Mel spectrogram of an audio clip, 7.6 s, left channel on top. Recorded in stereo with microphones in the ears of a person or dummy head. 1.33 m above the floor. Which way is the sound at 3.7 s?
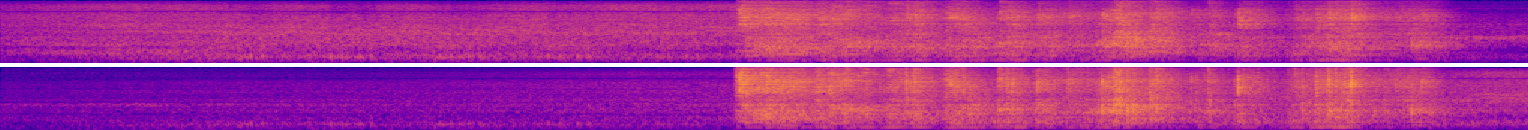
70° right (ahead or behind).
